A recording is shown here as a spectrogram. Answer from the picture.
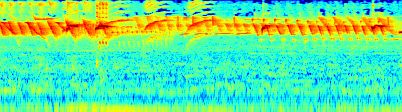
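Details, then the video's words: Singing canary, baderna style, meant to push young birds to sing faster: dense rapid high trills, fast repeated chirps at about two per second, and rolling runs of notes. "Baderna de Canario Do Reino Canto Para Estimular Filhotes a Cantar Mais Rápido"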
